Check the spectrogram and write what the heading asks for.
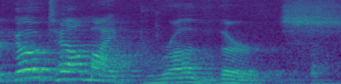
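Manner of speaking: slow, gentle and loving; tender. Retold or imitated. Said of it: "He says to Mary".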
